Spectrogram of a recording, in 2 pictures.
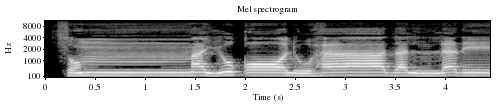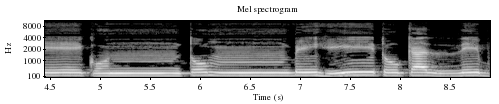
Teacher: یقال قاف کو موٹا پڑھیں گے، الف مدہ 2 حرکات لمبا بھی کرنا ہے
